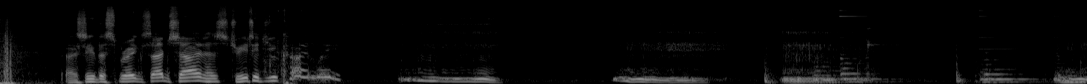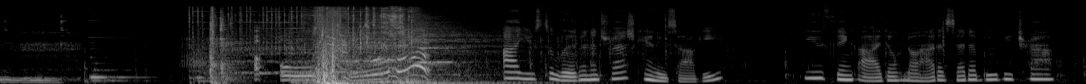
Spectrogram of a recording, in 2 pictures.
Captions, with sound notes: I see the spring sunshine has treated you kindly. [snoring] -[metal clanks] -Uh-oh! I used to live in a trash can, Usagi. You think I don't know how to set a booby trap?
